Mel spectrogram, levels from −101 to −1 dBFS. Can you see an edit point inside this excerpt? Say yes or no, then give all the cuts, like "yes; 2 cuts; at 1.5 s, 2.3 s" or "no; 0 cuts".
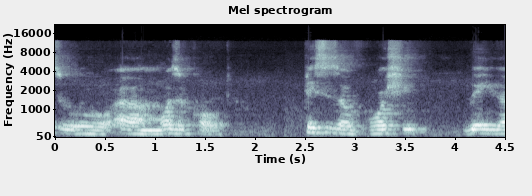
no; 0 cuts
